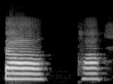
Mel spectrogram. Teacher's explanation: दंत वर्ण है। जीभ की नोक दांतों को स्पर्श करती है।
